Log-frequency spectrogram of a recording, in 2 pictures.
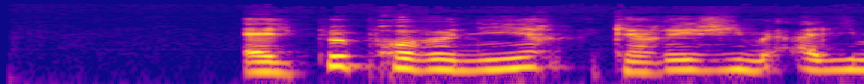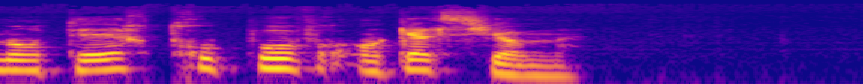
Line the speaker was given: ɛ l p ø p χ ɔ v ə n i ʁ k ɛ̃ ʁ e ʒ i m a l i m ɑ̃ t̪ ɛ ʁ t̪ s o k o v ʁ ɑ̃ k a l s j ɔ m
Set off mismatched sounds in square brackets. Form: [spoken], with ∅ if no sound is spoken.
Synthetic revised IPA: ɛ l p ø p χ ɔ v ə n i ʁ k ɛ̃ ʁ e ʒ i m a l i m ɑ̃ t̪ ɛ ʁ t̪ [χ] o [p] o v ʁ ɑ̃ k a l s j ɔ m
